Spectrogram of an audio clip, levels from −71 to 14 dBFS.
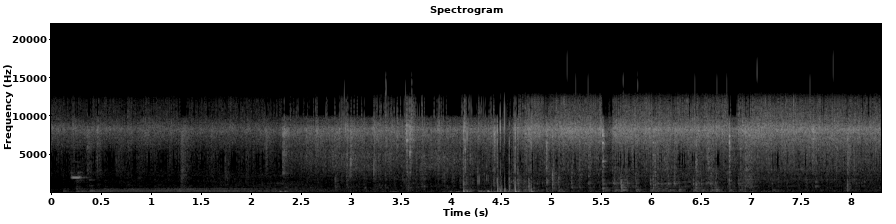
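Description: Across the whole of this everyday sound recording, the top end keeps dropping out and flickering back, and a gritty, grainy noise with aliasing clings to everything, plainly audible from start to finish. The likely cause is Bluetooth SBC compression at a starved bit budget, which fits a rate of about 80 kbps. The encoder splits the audio into frequency bands and, short of bits, gives the quiet upper bands almost nothing while coarsely rounding the rest.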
